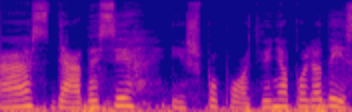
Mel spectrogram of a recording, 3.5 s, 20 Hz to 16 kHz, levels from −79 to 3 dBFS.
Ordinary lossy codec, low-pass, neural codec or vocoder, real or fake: Opus, 64 kbps; 14.4 kHz; none; real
